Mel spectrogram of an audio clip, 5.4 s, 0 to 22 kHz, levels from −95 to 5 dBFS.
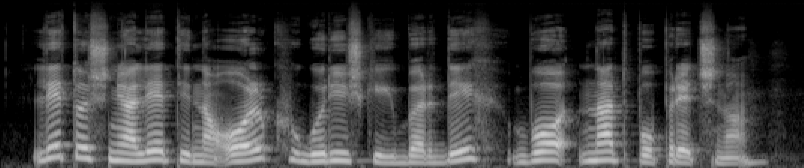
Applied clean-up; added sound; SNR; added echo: none; none; none; none.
